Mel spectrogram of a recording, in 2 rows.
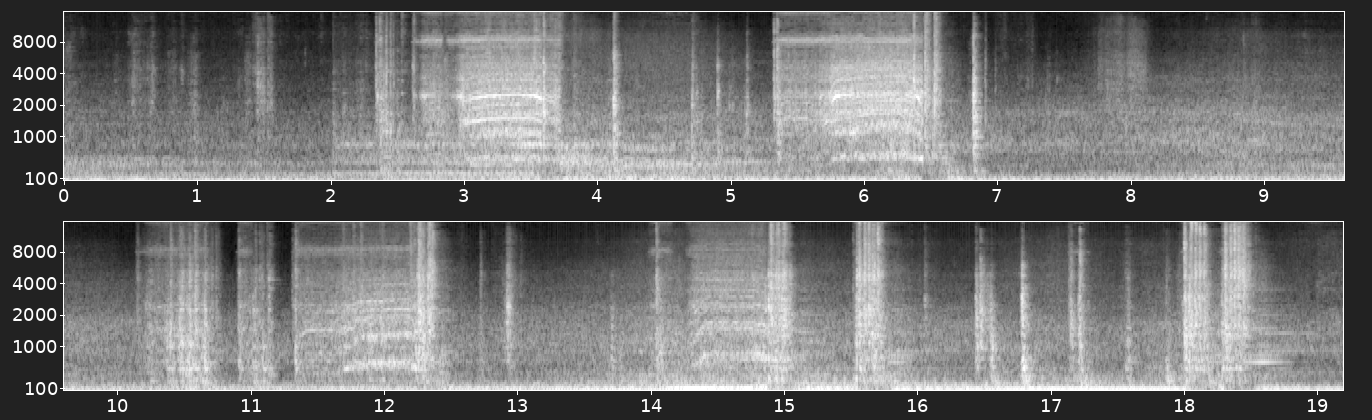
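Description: Impact wrench tightening bolts on a rebuilt NV5600 transmission going into a Cummins truck, heard as several short bursts of whirring and hammering over a steady low drone, close and fairly loud.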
